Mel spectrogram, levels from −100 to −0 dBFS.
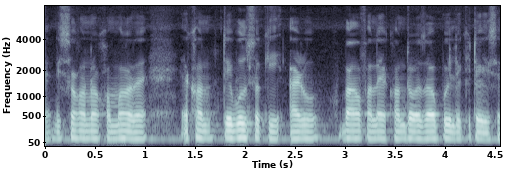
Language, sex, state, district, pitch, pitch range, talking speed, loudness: Assamese, male, Assam, Sonitpur, 110 Hz, 105-110 Hz, 145 wpm, -17 LUFS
